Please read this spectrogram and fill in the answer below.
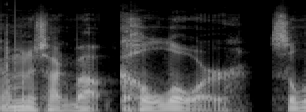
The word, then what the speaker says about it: Calor: It's C-A-L-O-R. It looks like calorie, but I called it Calor. I found out later, Calor is the way you pronounce it.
